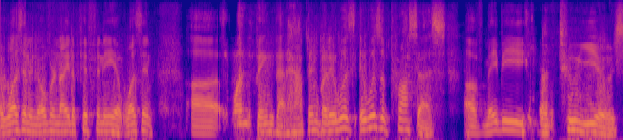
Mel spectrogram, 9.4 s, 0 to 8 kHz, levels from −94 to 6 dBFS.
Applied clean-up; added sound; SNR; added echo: neural mask model Resemble Enhance denoiser.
